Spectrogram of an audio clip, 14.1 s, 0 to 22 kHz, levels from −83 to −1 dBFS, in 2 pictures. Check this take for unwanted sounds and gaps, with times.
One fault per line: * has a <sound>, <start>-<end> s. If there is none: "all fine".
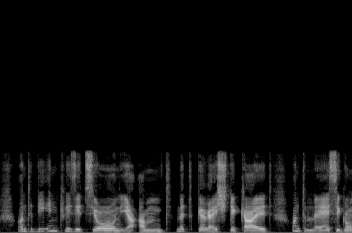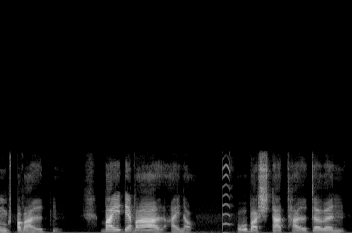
* has a dropout, 7.2-7.4 s
* has a squeak, 11.5-11.7 s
